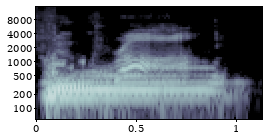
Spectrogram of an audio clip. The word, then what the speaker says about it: Fukra: It's actually pronounced Fukra, which is from the Fukra region of ether space.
